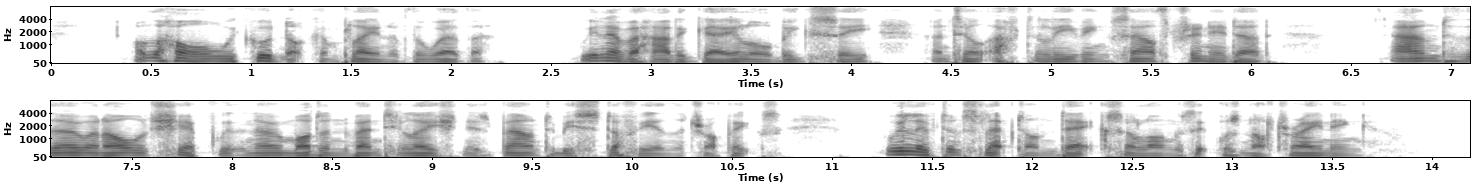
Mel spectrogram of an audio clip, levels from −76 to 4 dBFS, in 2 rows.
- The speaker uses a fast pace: Yes, fast, 225 wpm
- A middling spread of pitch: No, narrow, 2.3 semitones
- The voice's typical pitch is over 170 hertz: No, low, 115 Hz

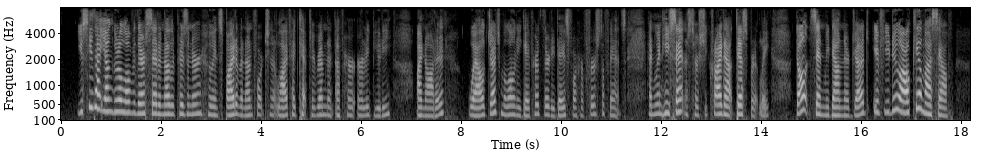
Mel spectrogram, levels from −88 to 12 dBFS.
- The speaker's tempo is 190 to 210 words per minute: Yes, average, 195 wpm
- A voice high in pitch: Yes, high, 230 Hz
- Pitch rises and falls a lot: No, average, 3.6 semitones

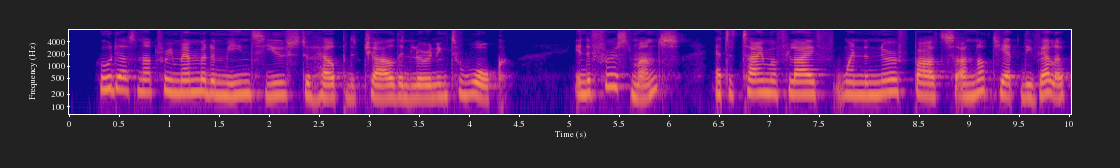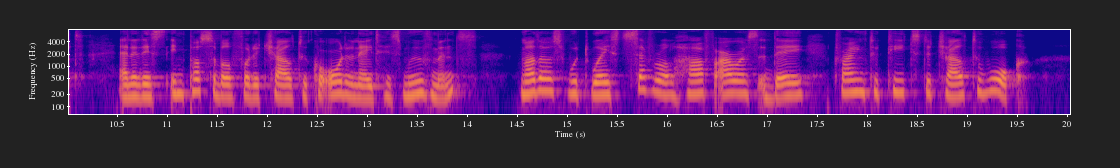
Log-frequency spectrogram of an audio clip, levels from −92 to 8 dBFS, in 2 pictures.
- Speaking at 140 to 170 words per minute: No, average, 185 wpm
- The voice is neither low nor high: No, high, 200 Hz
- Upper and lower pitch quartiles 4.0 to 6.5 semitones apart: No, average, 3.4 semitones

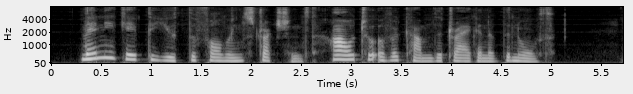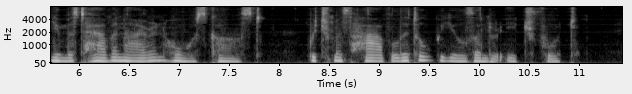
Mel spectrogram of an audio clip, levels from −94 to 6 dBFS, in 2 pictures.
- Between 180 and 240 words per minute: No, average, 165 wpm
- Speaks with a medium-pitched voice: Yes, medium, 160 Hz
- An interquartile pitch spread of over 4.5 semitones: No, average, 3.6 semitones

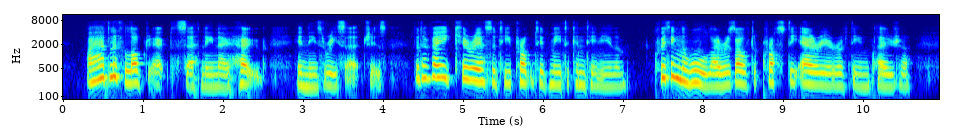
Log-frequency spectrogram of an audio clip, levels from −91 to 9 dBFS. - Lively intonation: No, average, 4.8 semitones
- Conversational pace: Yes, average, 160 wpm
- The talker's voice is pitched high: Yes, high, 205 Hz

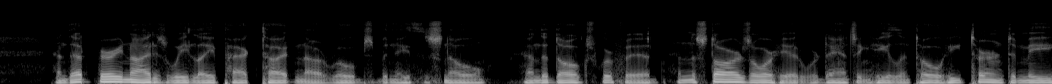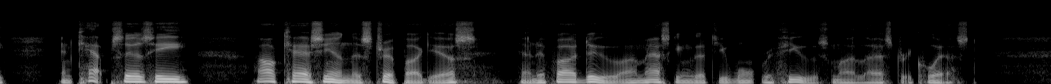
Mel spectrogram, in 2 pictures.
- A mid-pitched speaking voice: No, very low, 85 Hz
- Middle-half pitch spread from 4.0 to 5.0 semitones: Yes, average, 4.6 semitones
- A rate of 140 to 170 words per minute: Yes, average, 165 wpm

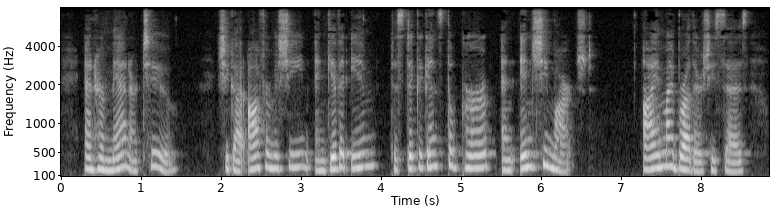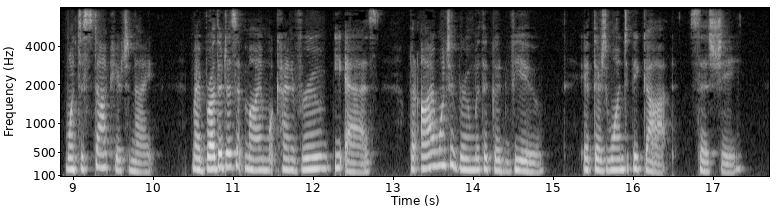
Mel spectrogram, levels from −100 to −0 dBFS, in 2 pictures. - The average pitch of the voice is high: Yes, high, 200 Hz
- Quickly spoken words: Yes, fast, 210 wpm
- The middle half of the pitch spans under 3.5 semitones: No, average, 3.8 semitones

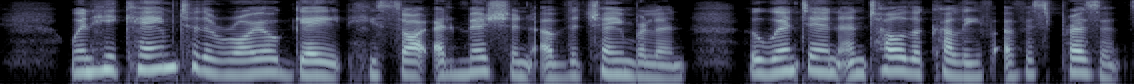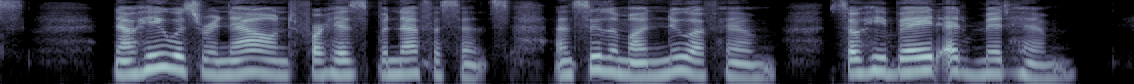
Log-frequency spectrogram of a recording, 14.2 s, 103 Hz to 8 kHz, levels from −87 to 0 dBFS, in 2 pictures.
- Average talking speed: Yes, average, 175 wpm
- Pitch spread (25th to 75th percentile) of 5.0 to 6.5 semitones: No, average, 2.8 semitones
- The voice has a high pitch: No, medium, 180 Hz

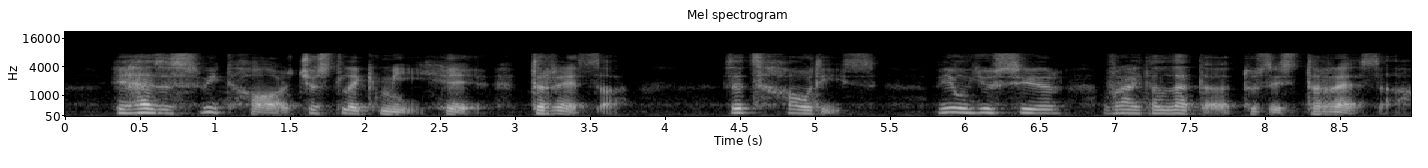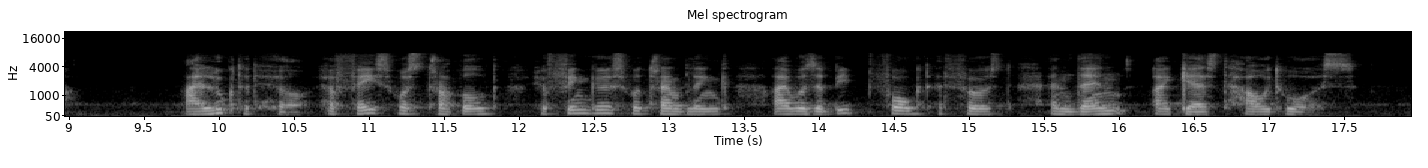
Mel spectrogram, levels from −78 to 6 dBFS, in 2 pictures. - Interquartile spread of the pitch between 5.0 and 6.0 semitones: Yes, average, 5.3 semitones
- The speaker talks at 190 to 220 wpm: No, average, 160 wpm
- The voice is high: No, medium, 150 Hz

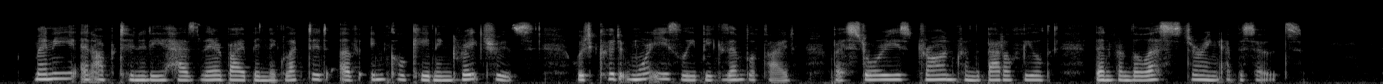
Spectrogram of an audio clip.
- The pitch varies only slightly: Yes, narrow, 1.7 semitones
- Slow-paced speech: Yes, slow, 120 wpm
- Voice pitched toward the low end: No, high, 210 Hz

